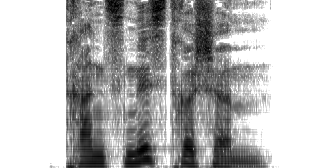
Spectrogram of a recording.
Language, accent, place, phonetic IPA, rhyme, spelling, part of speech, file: German, Germany, Berlin, [tʁansˈnɪstʁɪʃm̩], -ɪstʁɪʃm̩, transnistrischem, adjective, De-transnistrischem.ogg
- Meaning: strong dative masculine/neuter singular of transnistrisch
